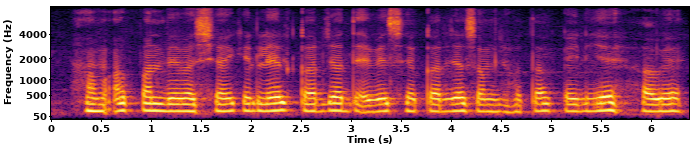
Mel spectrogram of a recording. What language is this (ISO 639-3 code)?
mag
